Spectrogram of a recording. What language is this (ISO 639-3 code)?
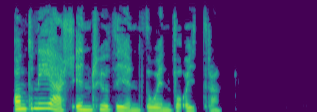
cym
